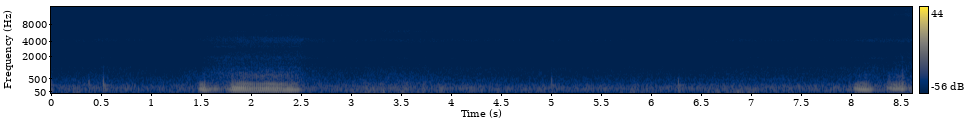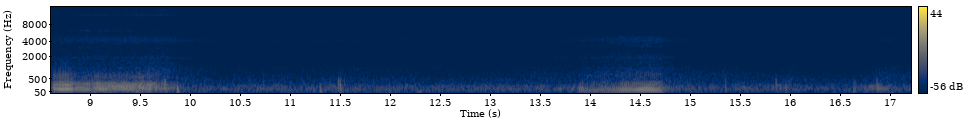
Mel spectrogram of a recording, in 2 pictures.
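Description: Three loud, rough, low-pitched snores on slow breaths with quiet pauses between, in a quiet room; ordinary dog snoring.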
